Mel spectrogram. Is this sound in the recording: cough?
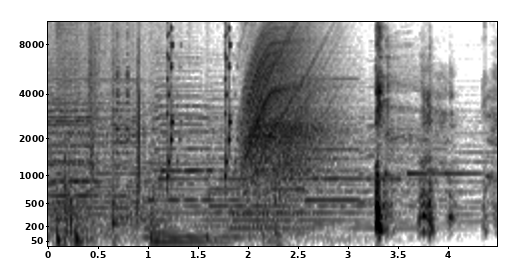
yes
